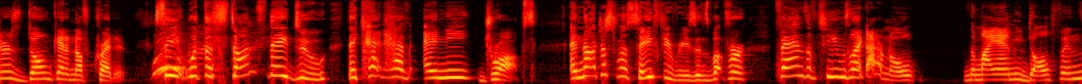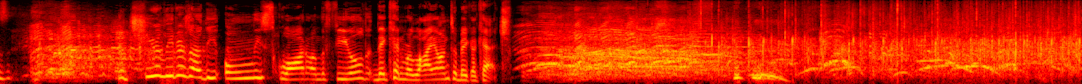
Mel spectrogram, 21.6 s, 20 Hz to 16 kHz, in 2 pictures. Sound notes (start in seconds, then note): 11.0 laughter; 16.0 laughter, groaning; 17.8 cheers and applause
